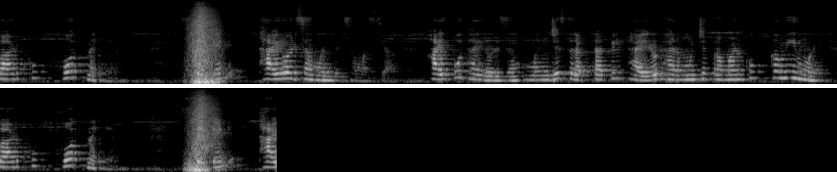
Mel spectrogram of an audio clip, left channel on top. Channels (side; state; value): right; drops out; at 2.8 s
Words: खूप होत नाहीये. सेकंड, थायरॉइड संबंधित समस्या. हायपोथायरॉइडिझम म्हणजेच रक्तातील थायरॉइड हार्मोनचे प्रमाण खूप कमी होणे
